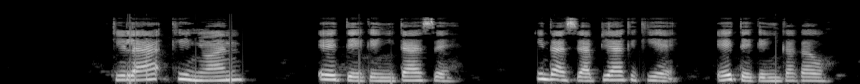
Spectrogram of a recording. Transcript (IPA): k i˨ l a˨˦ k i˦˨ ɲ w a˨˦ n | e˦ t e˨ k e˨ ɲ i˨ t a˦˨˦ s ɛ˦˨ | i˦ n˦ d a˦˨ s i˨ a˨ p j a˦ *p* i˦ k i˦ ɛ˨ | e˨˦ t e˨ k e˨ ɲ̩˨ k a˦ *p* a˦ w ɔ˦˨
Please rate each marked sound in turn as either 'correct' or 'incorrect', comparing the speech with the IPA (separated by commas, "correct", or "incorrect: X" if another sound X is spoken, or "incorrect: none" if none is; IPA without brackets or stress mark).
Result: incorrect: k, incorrect: k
